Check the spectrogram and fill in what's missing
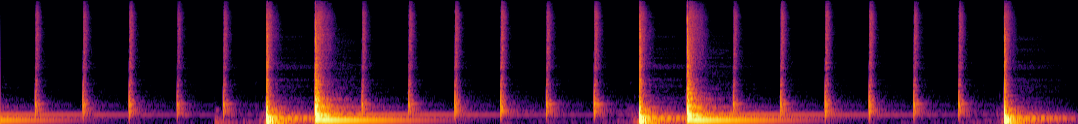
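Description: A drum groove played with loud accents on the floor tom and soft, quiet snare strokes in between, a steady sparse pulse of light taps broken by booming, resonant tom hits that ring out, played alone.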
